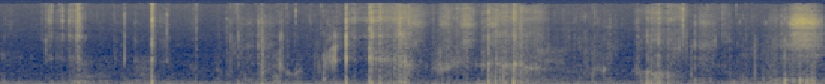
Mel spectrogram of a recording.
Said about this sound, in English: No, granted, I don't need to taste this. I already know how delectable it is. I'm going to attack it with no alterations. So we're talking the two butter cookie. Sorry, I can't hear you over a crunch.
